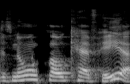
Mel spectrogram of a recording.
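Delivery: speech with a laugh breaking through, half-laughing. Retelling answering people who demand kev be sent out, retelling half-laughing reply. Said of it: "And I'm half laughing like you are".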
